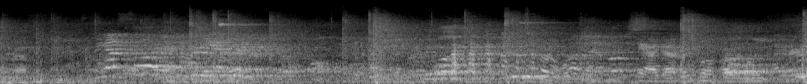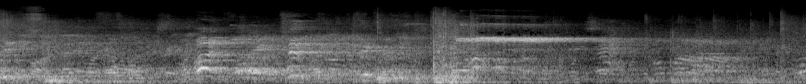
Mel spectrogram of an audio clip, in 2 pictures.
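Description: Players shout and call out across a large echoing gym.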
